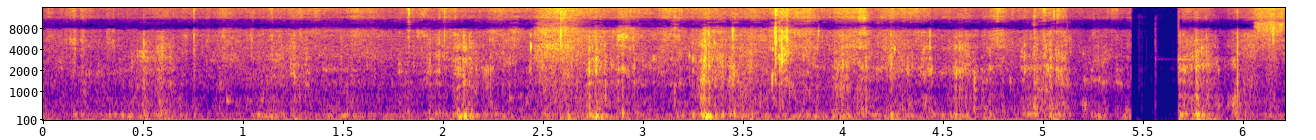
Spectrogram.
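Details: Friesian horses and foals chewing hay, a steady run of soft crunching and grinding bites with scattered sharper crackles, low rumbling background and a brief dropout near the end.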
